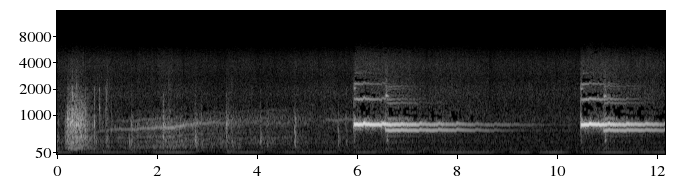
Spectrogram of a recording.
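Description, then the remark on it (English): A doorbell rings twice at the single apartment on a seventh floor, each a bright, ringing tone that starts sharply and slowly fades, following a few seconds of faint clicks and shuffling. No one speaks. “I see the door's open like it usually is, but maybe you better ring, sir.”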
